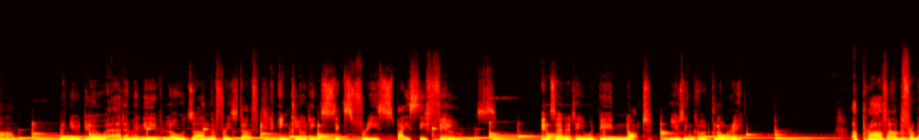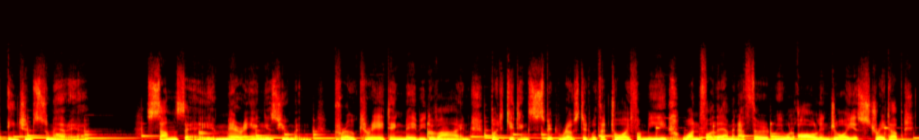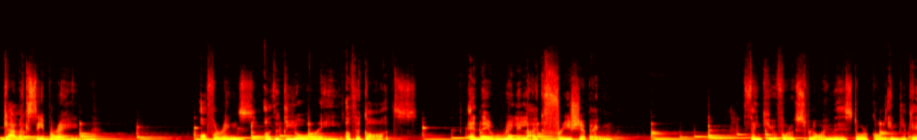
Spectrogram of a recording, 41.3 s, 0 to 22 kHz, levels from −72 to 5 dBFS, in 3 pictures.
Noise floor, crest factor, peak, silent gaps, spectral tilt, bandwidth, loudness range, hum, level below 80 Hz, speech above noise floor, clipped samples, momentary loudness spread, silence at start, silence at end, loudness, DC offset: -39 dBFS; 14 dB; 0 dBFS; none; -6.5 dB/octave; 12.5 kHz; 5 LU; none; -36 dBFS; 26 dB; under 0.1%; 11 LU; 0 s; 0 s; -15 LUFS; under 0.1%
